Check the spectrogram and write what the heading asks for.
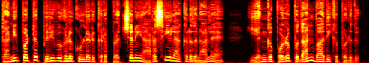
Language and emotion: Tamil, fearful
